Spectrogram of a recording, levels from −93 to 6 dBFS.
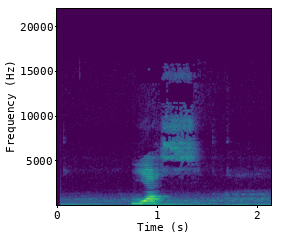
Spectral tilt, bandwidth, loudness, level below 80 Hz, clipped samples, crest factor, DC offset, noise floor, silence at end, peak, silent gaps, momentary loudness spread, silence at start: -5 dB/octave; 15.5 kHz; -21 LUFS; -54 dBFS; under 0.1%; 22 dB; under 0.1%; -54 dBFS; 0.8 s; -4 dBFS; none; 22 LU; 0.75 s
